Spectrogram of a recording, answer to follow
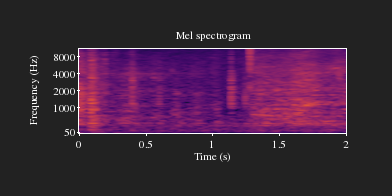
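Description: A built LEGO brick model being handled: a sharp plastic click at the start, then a few faint clicks and light rubbing as its parts are turned.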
